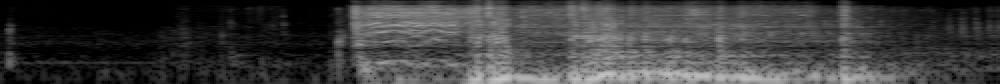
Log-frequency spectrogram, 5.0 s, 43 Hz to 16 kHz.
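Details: Ratty Dodge Charger with a 505 stroker, first start attempt after fuel was poured into the carburetor and a 12-volt feed wire was checked: about two seconds of steady starter churning near two beats a second, never catching; cranks but won't start.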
